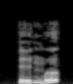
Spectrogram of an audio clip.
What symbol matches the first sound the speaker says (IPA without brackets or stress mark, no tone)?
e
